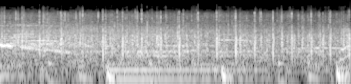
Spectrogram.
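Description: A large audience applauding with dense, steady clapping and a few cheers after a speech. A low steady tone joins the clapping about a second and a half in.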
